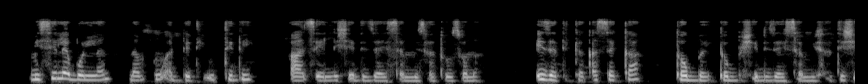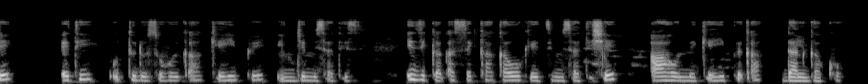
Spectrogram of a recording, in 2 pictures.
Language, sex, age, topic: Gamo, female, 25-35, government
